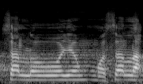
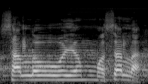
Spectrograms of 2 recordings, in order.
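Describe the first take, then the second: Both takes have the same delivery.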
